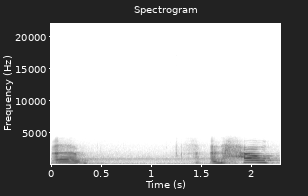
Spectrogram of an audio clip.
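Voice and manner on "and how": high, wavering nervous question; a small hobbit quavering in awe. A narrator's reading. Bingo quavering at the sheer cliff face. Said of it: "asked Bingo quaveringly".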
